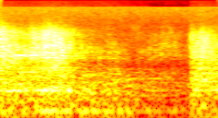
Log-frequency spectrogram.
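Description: A steady hiss that comes up suddenly just before and slowly fades, with a faint hum under it. It is typical of a broadcast or radio audio channel opening before a commentator speaks.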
